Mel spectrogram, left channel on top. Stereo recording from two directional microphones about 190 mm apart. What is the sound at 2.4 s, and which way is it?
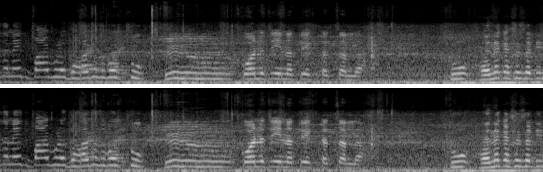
Speech, 10° left (ahead or behind).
